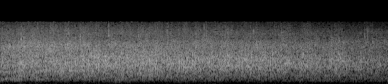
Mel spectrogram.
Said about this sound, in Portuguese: Vocês estão celebrando aí? Você pode aplaudir o Senhor?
